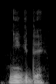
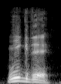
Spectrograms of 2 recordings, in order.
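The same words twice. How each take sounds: First: A soft, low whisper of refusal; a quiet, defeated-sounding whisper of defiance. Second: A loud, trembling cry catching in her throat; a defiant scream, the voice cracking with fear; shaky cry. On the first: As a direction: breathe the word, barely audible. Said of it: "szepnęła". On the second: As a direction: cry out, voice shaking and choked. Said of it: "Krzyknęła roztrzęsionym, więźnącym w krtani głosem". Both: Acted.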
